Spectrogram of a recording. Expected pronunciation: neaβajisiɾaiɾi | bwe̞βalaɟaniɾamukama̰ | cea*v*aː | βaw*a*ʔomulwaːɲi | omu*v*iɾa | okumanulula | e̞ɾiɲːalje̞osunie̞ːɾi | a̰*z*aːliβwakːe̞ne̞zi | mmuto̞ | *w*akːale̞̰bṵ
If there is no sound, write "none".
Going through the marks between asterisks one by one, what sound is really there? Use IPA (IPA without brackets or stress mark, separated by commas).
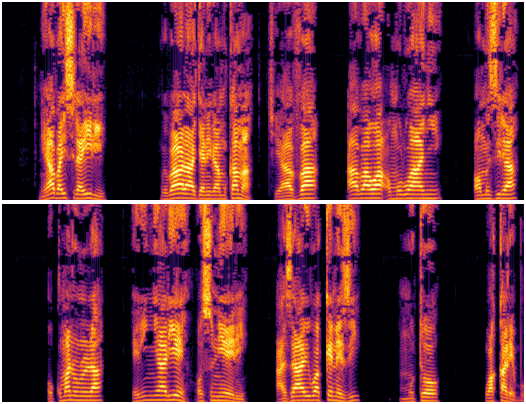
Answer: v, a, z, z, w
